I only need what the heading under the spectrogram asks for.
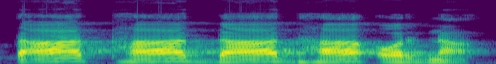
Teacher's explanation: जब भी इनका उच्चारण होता है तो हमारी जीभ जो है वह दांतों को स्पर्श करती है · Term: दंत व्य ध्वनियां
